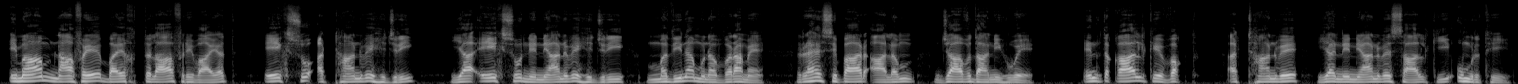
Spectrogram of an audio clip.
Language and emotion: Urdu, neutral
